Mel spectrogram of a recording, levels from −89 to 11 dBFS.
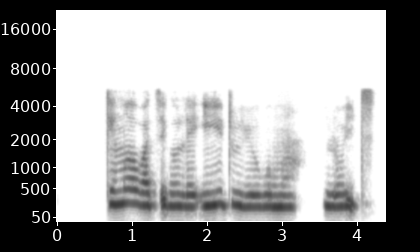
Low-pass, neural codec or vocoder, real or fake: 5.4 kHz; codec, 16 kHz in and 24 kHz out, 0.9 kbps, LongCat-Audio-Codec, fine tuned four codebook decoder; fake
